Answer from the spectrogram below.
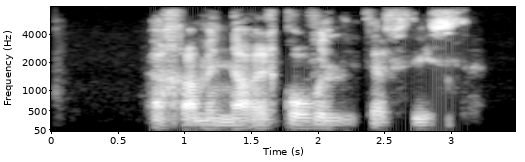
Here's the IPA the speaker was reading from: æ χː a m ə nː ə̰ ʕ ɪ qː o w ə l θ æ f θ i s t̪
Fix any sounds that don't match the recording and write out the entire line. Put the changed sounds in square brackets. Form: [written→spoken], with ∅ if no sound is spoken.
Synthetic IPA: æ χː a m ə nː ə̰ [ʕ→ʁ] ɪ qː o [w→v] ə l θ æ f θ i s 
